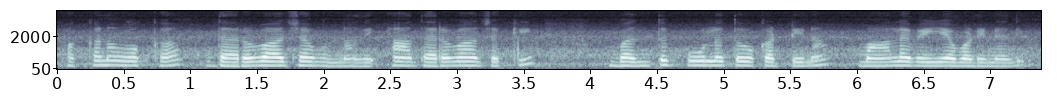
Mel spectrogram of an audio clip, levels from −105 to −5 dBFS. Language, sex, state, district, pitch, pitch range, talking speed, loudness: Telugu, female, Telangana, Mahabubabad, 200 Hz, 190-215 Hz, 80 wpm, -18 LUFS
